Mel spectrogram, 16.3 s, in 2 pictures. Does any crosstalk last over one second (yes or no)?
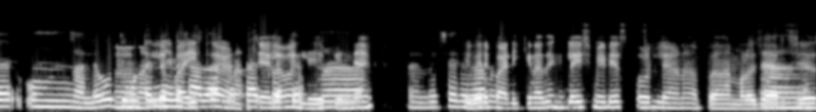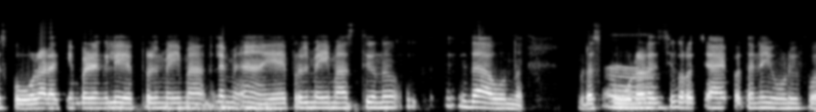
yes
